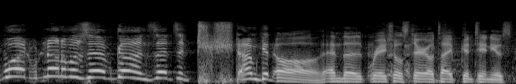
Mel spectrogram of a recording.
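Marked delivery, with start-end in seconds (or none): 0.0-2.7 high, outraged protest; mock indignant American. An offended American viewer online, high mock outrage. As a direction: sputter it defensively. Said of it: "one American's like".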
